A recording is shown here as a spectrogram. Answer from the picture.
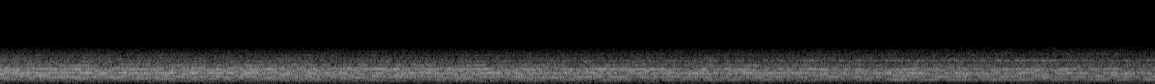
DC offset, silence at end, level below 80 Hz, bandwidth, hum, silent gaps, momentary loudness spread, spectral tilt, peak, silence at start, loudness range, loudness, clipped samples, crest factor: under 0.1%; 0 s; -66 dBFS; 3 kHz; none; none; 4 LU; -11 dB/octave; -20 dBFS; 0 s; 3 LU; -34 LUFS; under 0.1%; 14 dB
